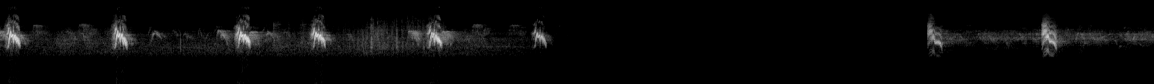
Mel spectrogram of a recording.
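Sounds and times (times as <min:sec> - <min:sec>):
house sparrow song of bright double-noted chirps: 0:00.0 - 0:05.8, 0:09.3 - 0:11.5.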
